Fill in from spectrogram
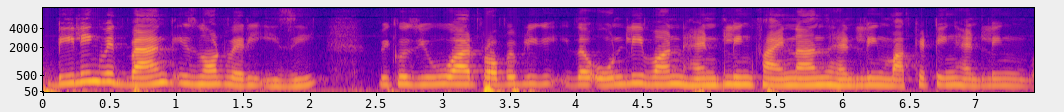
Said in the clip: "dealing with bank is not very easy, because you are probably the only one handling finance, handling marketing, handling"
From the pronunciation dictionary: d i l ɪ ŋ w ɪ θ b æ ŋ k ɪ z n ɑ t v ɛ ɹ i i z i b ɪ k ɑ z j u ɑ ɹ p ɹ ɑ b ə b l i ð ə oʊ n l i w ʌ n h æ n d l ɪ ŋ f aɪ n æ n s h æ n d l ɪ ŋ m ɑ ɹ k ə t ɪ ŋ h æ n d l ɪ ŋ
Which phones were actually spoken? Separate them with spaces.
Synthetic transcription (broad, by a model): d i l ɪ ŋ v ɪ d b æ ŋ k ɪ z n ɑ t v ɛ ɹ i i z i b ɪ k ɑ z j u ɑ ɹ p ɹ ɑ b ə b l i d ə oʊ n l i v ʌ n h æ n d l ɪ ŋ f aɪ n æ n s h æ n d l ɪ ŋ m ɑ ɹ k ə t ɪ ŋ h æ n d l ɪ ŋ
